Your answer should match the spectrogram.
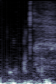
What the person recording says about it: it's very liquidy you hear a lot of sloshing sounds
